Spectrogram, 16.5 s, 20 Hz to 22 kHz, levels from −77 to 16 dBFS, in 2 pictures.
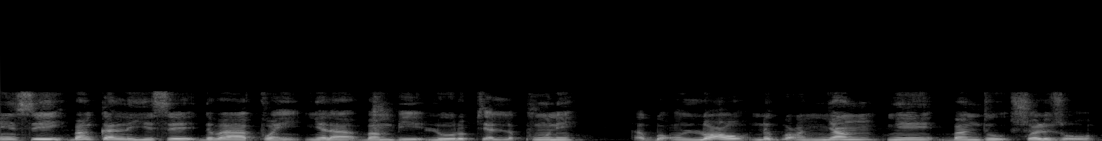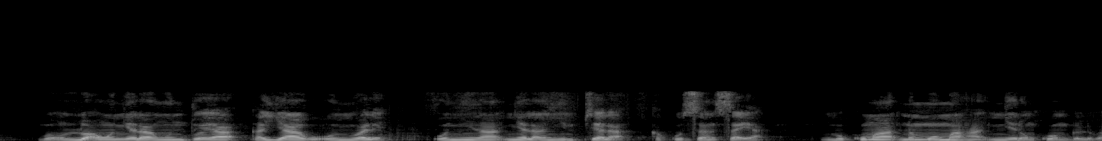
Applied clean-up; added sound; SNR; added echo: none; none; none; none.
